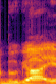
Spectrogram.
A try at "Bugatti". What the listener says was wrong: You had to leave out the A, like there's no A in it. It's a space. It's not an A. It's gotta be like a Bugatti.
